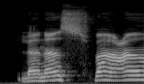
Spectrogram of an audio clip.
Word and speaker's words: لَنَسْفَعًا: How do you say this? لَنَسْفَعَنْ بِالنَّاسِيَةِ. لَنَسْفَعًا بِالنَّاسِيَةِ. نَسْفَعًا. Right? Say this ayah.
